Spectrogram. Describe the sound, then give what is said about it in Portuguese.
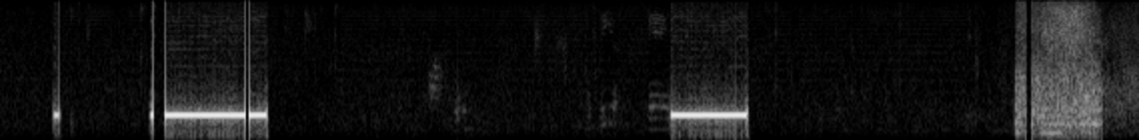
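A telephone call drops, leaving the disconnect tone: a few clicks, then two long, steady beeps at one pitch separated by silence, followed by a short burst of noise. “ligação caiu.”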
